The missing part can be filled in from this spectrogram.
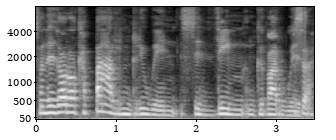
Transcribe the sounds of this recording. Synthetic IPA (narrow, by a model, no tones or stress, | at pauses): saneðɔɾɔlˠkʰab̥arnrɪwɨnsɨðːɪmə̰nɡəvarwɨðsa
